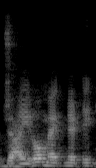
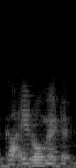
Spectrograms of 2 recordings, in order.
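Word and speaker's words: gyromagnetic: देखो इसका प्रोनाउंसिएशन ना आप दो तरीके से निकाल सकते हो, जायरोमैग्नेटिक या फिर गायरोमैग्नेटिक, जो भी बोलना हो आपके ऊपर है, यस और नो? कोई जायरोमैग्नेटिक बोलता है, कोई गायरोमैग्नेटिक बोलता है, इट डिपेंड्स, ठीक है?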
